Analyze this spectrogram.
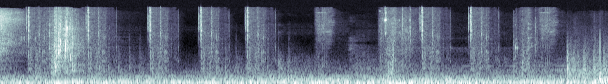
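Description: Short clicks sound as game inventory items are moved.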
